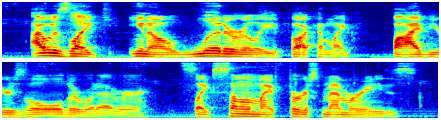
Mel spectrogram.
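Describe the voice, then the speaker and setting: With music in the background, a man with a fairly low pitch and a slight Midwestern accent talks at a fairly slow pace. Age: 30s. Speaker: video game streamer. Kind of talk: casual gaming livestream commentary. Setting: livestream.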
